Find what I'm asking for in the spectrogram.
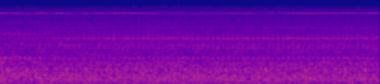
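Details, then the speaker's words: Car at idle with intermittent codes, fuel trims normal: steady airy hiss over a soft uneven idle, sounds like a massive vacuum leak, heard from the gap around the crankcase vent valve cover; unconfirmed. "god that noise is right here sounds like a massive vacuum leak"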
